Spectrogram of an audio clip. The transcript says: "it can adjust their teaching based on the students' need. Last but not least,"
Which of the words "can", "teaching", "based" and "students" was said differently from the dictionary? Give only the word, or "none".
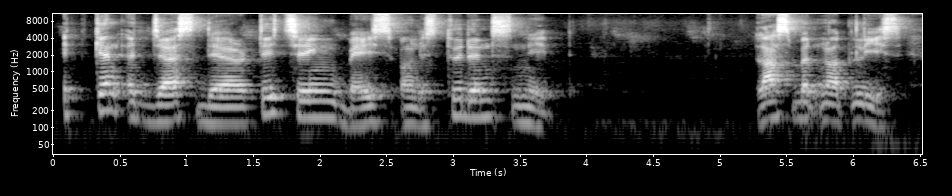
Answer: based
